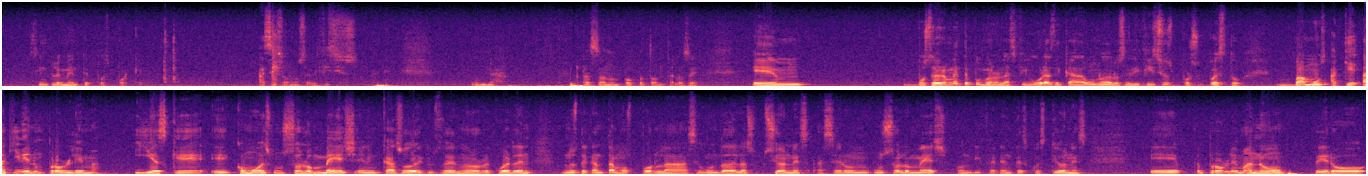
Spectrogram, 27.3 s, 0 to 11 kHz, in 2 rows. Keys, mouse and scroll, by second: 0.6 middle click, 1.6 KP_0, 6.6 right click.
